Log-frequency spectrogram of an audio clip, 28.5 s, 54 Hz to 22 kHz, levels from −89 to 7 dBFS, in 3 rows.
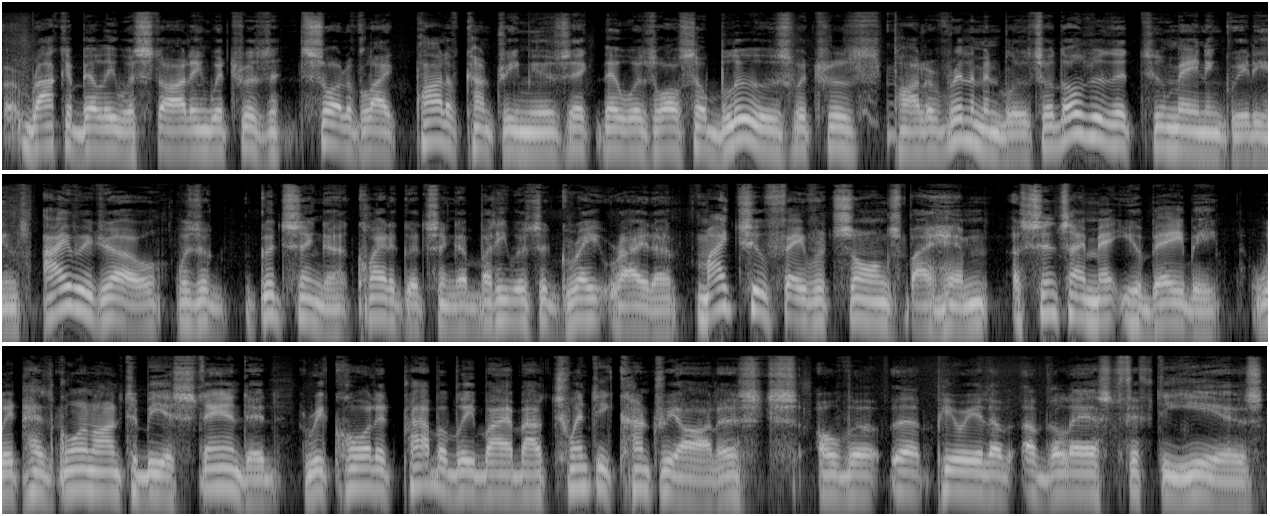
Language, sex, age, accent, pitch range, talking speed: English, male, 60-79, American, 110-130 Hz, 175 wpm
